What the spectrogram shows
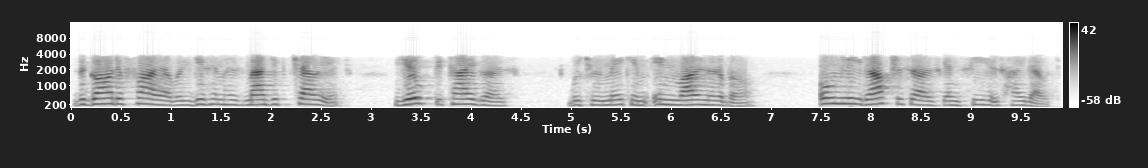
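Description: A man's voice: high voice, measured pace. A man doing a stern righteous demon uncle. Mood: urgent. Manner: stern, scolding. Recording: tinny phone-like audio.

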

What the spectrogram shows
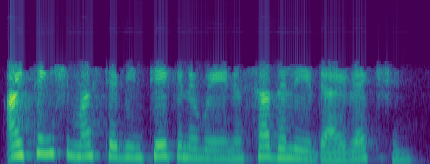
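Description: A man's voice: sits high, fast, vocal fry. A man doing an earnest, loyal younger brother. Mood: urging. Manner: earnest, urging. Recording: tinny phone-like sound.

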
